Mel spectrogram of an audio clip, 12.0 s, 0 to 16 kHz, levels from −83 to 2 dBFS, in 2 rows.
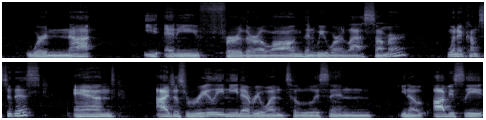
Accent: American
